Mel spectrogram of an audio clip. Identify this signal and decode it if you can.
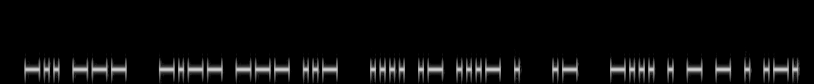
Morse code, heard as a keyed tone, about 25 wpm, 700 Hz. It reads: DO YOU HAVE A BETTER
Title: Sentences from Top 1000 Words - Review Part 5 - 25wpm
